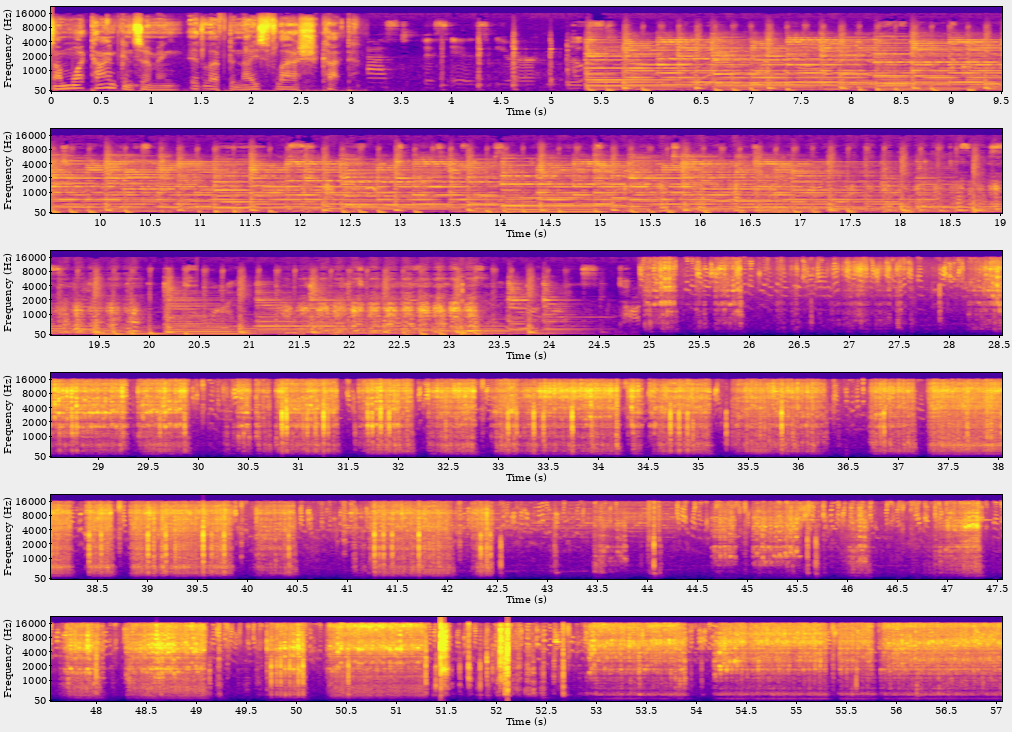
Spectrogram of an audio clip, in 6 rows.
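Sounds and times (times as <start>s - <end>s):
pull saw cutting wood: 17.9s - 20.0s, 21.2s - 23.5s, 24.8s - 57.0s
sharp ticks: 24.9s - 57.0s.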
